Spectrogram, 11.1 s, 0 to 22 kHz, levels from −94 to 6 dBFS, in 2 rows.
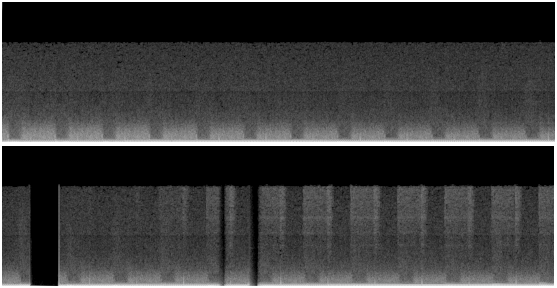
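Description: At 5.81 s the sound just stops dead for about 0.3 s, picking up again at 6.10 s. That's a playback stall, most likely the player starving for data or its thread getting blocked, so the output simply goes silent.

Then come two bursts of packet loss, at 7.69–7.78 s and 7.99–8.11 s. Each time the receiver stretches the last bit of sound and fades it, for about 59 ms and then 92 ms. When it resumes, roughly 60 ms of audio is skipped each time. The second gap also carries a 32 ms delay shift.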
